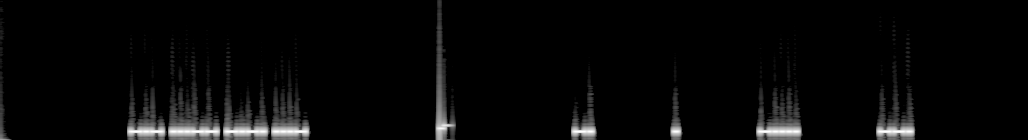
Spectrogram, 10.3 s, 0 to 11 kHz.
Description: Morse code, heard as a keyed tone, about 36 wpm, spaced as for 15 wpm, 700 Hz. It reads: K3CV NE6G
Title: USA Call Signs - 4 Characters - 8x Character Spacing - 35wpm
